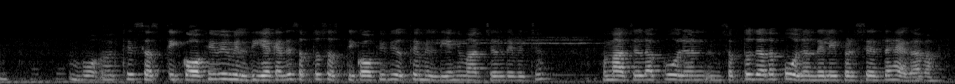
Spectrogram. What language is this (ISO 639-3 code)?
pan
